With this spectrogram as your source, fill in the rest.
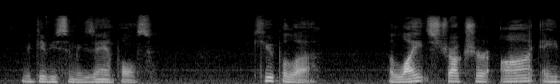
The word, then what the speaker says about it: cupola: how to pronounce it it's cupola like Cupid as in valentine's day cupid Cuba when I set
